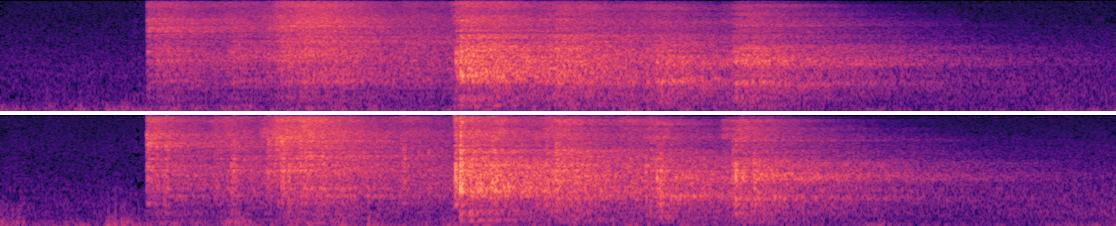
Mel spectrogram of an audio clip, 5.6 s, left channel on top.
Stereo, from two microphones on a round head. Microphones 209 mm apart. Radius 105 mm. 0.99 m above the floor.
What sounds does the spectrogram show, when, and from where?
0.7 s cutlery clinking: 45° right (ahead or behind), 1.4 m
